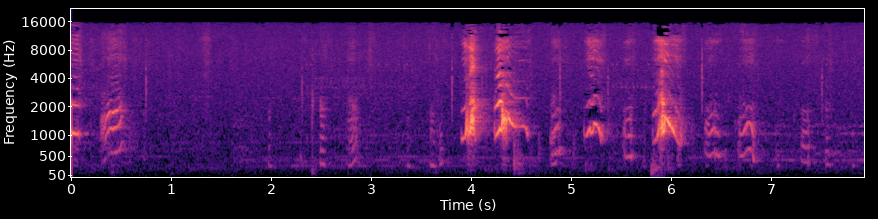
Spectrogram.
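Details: Young pups, week two, fuss with irregular whimpering: wavering, bent cries of uneven length, a louder cluster in the middle, mixed with soft grunts and small yelps in a quiet room.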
